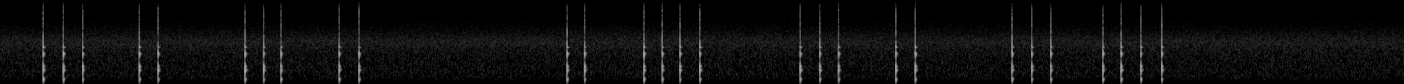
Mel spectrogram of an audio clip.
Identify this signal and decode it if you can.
Tap code, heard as taps on a table, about 5 knocks a second. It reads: MM IMO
